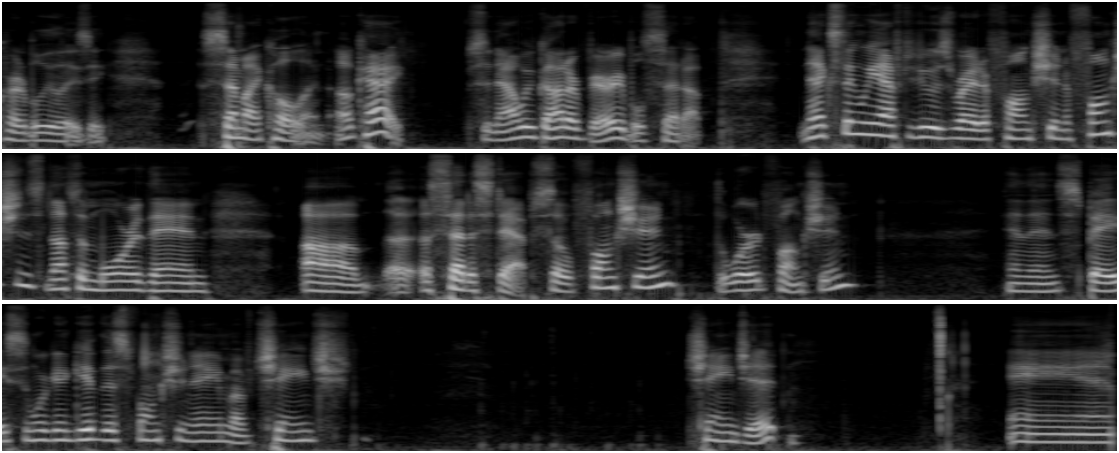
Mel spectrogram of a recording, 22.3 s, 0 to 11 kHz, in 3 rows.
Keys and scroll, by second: 1.6 ;, 2.4 Return, 10.9-12.2 typing, 14.2 space, 16.2-21.0 typing.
